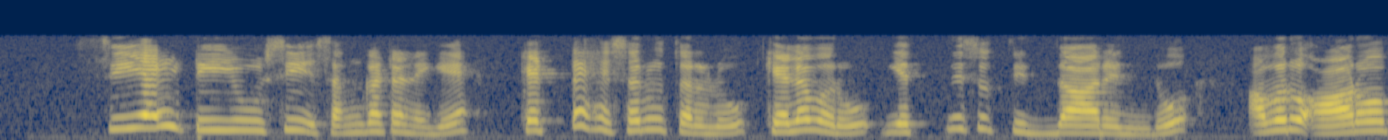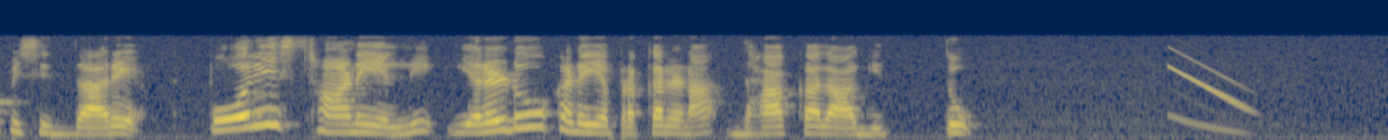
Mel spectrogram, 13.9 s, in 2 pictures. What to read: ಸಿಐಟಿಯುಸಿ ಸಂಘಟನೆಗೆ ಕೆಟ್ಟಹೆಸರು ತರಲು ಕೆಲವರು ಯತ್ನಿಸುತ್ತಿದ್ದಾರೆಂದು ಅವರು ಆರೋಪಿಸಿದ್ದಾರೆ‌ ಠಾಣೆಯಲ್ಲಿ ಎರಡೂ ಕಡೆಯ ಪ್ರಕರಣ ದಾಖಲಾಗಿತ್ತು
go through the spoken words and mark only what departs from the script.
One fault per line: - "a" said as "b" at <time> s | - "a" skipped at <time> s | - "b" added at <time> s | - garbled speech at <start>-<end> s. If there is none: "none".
- "ಪೊಲೀಸ್" added at 8.0 s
